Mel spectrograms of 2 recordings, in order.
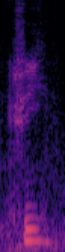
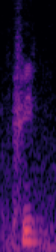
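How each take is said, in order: Both takes have the same delivery.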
